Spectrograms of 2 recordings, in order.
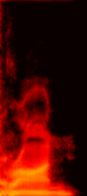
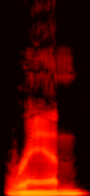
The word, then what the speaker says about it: Ran: Speaking of I think it's Ron. Ron. Sorry. Ron. It's spelled Ran. My American pronunciation is Ran, but it's probably Ron.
